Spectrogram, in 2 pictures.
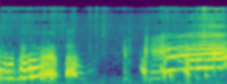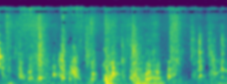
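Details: Silkie chickens on a Vermont hill homestead give soft, nasal clucks and a drawn-out, wavering squawk, with quick murmuring calls in between and some low knocking sounds.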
